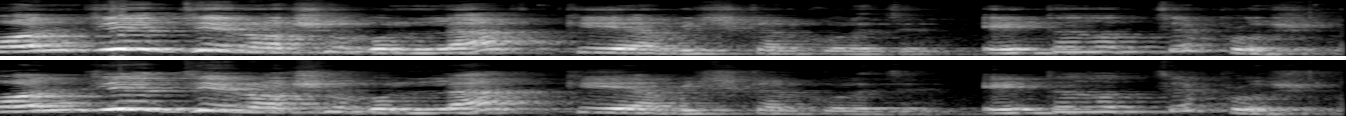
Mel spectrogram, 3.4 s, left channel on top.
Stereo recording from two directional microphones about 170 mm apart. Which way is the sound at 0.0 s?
20° left (ahead or behind).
